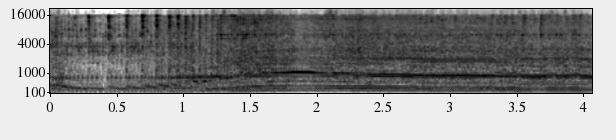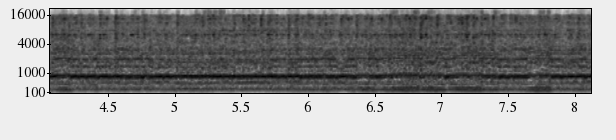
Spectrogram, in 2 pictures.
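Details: Echo ES250 (same as PB250) handheld blower/vac two-stroke, primed with ether: catches, climbs fast in pitch, holds steady buzzing drone without sputter or surging; normal running.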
